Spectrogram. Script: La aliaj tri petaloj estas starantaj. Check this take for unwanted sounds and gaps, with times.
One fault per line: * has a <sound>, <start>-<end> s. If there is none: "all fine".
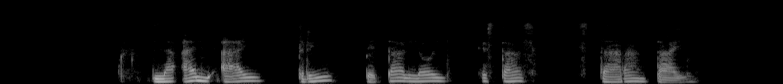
all fine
